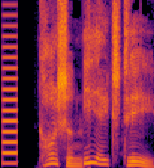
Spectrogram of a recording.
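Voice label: Beep Caution EHT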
